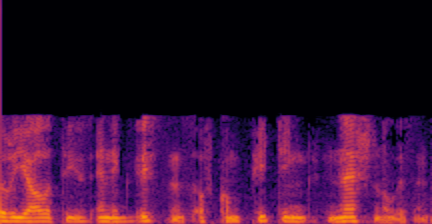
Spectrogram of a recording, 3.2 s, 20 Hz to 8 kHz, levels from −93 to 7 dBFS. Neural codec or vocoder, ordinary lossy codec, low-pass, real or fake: codec, 16 kHz in and 24 kHz out, 1 kbps, XY-Tokenizer; AAC, 16 kbps; 7.2 kHz; fake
